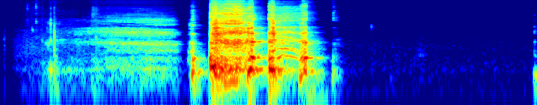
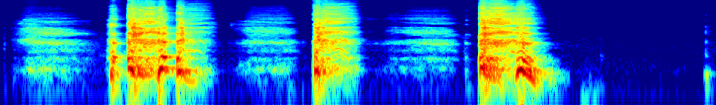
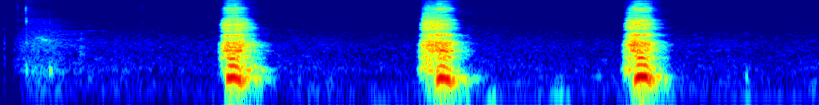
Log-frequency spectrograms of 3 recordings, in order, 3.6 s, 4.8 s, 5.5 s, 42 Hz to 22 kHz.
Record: {
  "cough_length": "3.6 s",
  "cough_amplitude": 32768,
  "cough_signal_mean_std_ratio": 0.32,
  "three_cough_length": "4.8 s",
  "three_cough_amplitude": 30882,
  "three_cough_signal_mean_std_ratio": 0.37,
  "exhalation_length": "5.5 s",
  "exhalation_amplitude": 28814,
  "exhalation_signal_mean_std_ratio": 0.25,
  "survey_phase": "beta (2021-08-13 to 2022-03-07)",
  "age": "45-64",
  "gender": "Female",
  "wearing_mask": "No",
  "symptom_none": true,
  "symptom_onset": "12 days",
  "smoker_status": "Ex-smoker",
  "respiratory_condition_asthma": false,
  "respiratory_condition_other": false,
  "recruitment_source": "REACT",
  "submission_delay": "3 days",
  "covid_test_result": "Negative",
  "covid_test_method": "RT-qPCR",
  "influenza_a_test_result": "Negative",
  "influenza_b_test_result": "Negative"
}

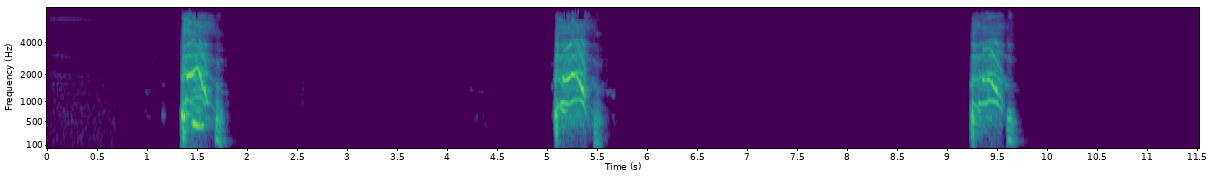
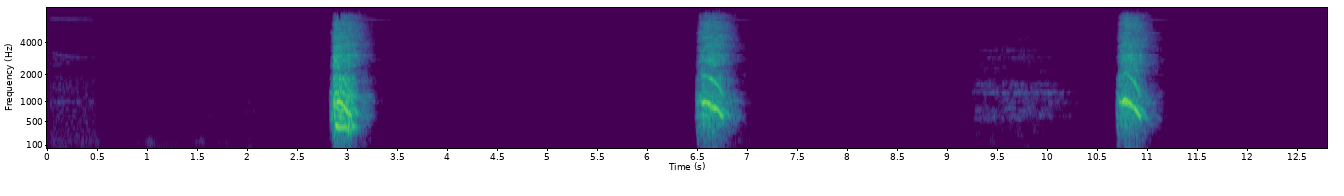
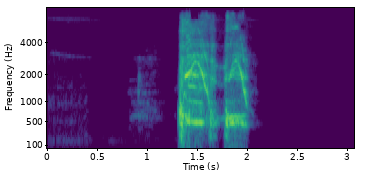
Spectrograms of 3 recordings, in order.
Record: {
  "three_cough_length": "11.5 s",
  "three_cough_amplitude": 32768,
  "three_cough_signal_mean_std_ratio": 0.22,
  "exhalation_length": "12.8 s",
  "exhalation_amplitude": 32733,
  "exhalation_signal_mean_std_ratio": 0.19,
  "cough_length": "3.1 s",
  "cough_amplitude": 32768,
  "cough_signal_mean_std_ratio": 0.34,
  "survey_phase": "beta (2021-08-13 to 2022-03-07)",
  "age": "45-64",
  "gender": "Male",
  "wearing_mask": "No",
  "symptom_cough_any": true,
  "symptom_shortness_of_breath": true,
  "symptom_fatigue": true,
  "smoker_status": "Never smoked",
  "respiratory_condition_asthma": true,
  "respiratory_condition_other": false,
  "recruitment_source": "REACT",
  "submission_delay": "1 day",
  "covid_test_result": "Negative",
  "covid_test_method": "RT-qPCR"
}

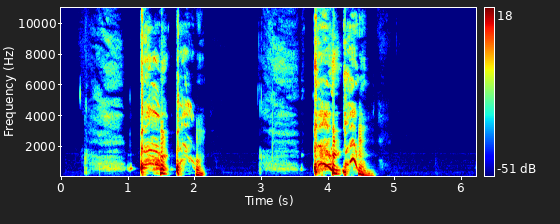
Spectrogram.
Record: {
  "cough_length": "6.2 s",
  "cough_amplitude": 32768,
  "cough_signal_mean_std_ratio": 0.37,
  "survey_phase": "beta (2021-08-13 to 2022-03-07)",
  "age": "45-64",
  "gender": "Male",
  "wearing_mask": "No",
  "symptom_none": true,
  "smoker_status": "Ex-smoker",
  "respiratory_condition_asthma": false,
  "respiratory_condition_other": false,
  "recruitment_source": "REACT",
  "submission_delay": "1 day",
  "covid_test_result": "Negative",
  "covid_test_method": "RT-qPCR",
  "influenza_a_test_result": "Unknown/Void",
  "influenza_b_test_result": "Unknown/Void"
}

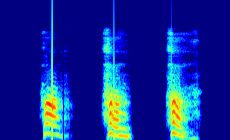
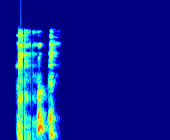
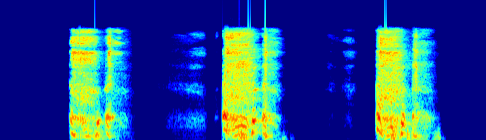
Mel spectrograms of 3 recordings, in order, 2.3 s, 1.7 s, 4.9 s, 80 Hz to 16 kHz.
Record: {
  "exhalation_length": "2.3 s",
  "exhalation_amplitude": 28020,
  "exhalation_signal_mean_std_ratio": 0.34,
  "cough_length": "1.7 s",
  "cough_amplitude": 21356,
  "cough_signal_mean_std_ratio": 0.25,
  "three_cough_length": "4.9 s",
  "three_cough_amplitude": 32767,
  "three_cough_signal_mean_std_ratio": 0.42,
  "survey_phase": "beta (2021-08-13 to 2022-03-07)",
  "age": "45-64",
  "gender": "Female",
  "wearing_mask": "No",
  "symptom_none": true,
  "smoker_status": "Never smoked",
  "respiratory_condition_asthma": false,
  "respiratory_condition_other": false,
  "recruitment_source": "REACT",
  "submission_delay": "2 days",
  "covid_test_result": "Negative",
  "covid_test_method": "RT-qPCR"
}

